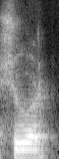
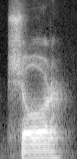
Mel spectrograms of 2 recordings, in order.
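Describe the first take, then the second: First: The vowel is an oo sound. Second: The vowel is an o sound. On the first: This is the changed pronunciation used in Iran. "we would say shur" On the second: This is the older pronunciation kept in India. "in a word like shor"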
